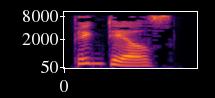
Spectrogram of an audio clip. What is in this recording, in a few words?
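"pigtails", British English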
